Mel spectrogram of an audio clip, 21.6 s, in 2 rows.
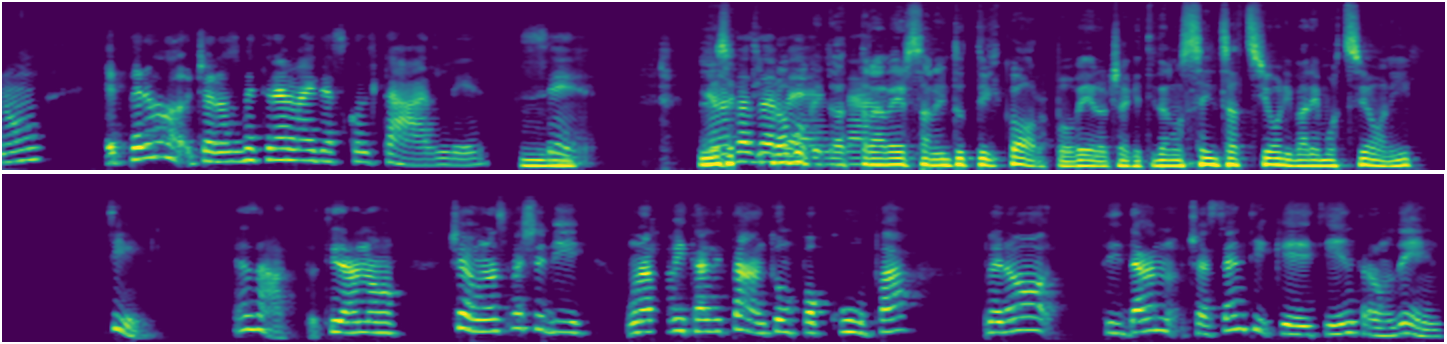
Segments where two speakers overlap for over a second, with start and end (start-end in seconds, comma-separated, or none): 5.2-6.6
